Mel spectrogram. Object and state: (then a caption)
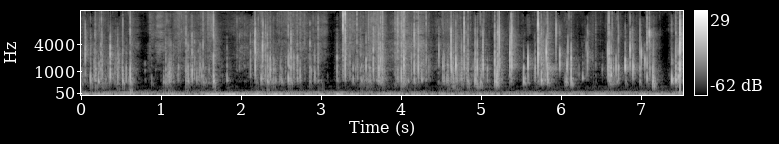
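Crinkly plastic packet. A small iridescent plastic packet held between both hands is squeezed and crinkled with fingertips and nails. The result is a continuous stream of sharp, bright crackles and crunches with brief pauses, and a faint steady low hum runs underneath.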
